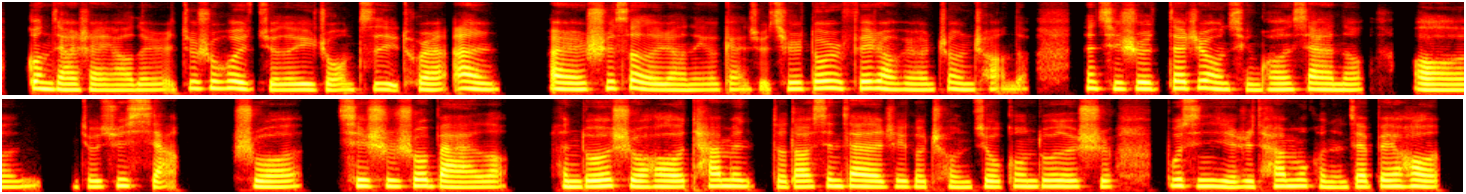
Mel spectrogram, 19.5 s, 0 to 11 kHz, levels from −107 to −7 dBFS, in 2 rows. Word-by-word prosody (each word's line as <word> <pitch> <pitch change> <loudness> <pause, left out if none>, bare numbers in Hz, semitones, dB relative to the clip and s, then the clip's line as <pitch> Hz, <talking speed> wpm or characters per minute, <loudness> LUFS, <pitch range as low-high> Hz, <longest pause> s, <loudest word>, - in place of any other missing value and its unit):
更 245 -2 +3
加 205 -2 +2
闪 200 -1 -2
耀 190 0 -3
的 195 - -3
人。 200 - -6
就 245 - -3
是 250 +1 -1
会 245 -1 +3
觉 210 -3 -4
得 200 0 +1
一 200 - +3
种 195 0 -4
自 210 0 -6
己 195 - 0
突 210 - -6
然 205 0 +2
黯 235 -3 +3
黯 - - -13 0.4
然 215 0 +3
失 245 +3 -1
色 260 +1 +2
的 210 - +2
这 200 - +1
样 195 -1 -1
的 195 - -3
一 - - -6
个 200 - -5
感 210 +1 -7
觉， 215 - -9
其 - - -8
实 230 0 +2
都 250 +2 +3
是 245 - +2
非 245 +1 +1
常 225 -4 +2
非 210 - -2
常 200 0 -1
正 215 -3 -2
常 220 +1 -8
的。 - - -10 0.4
但 250 -2 -1
其 235 -1 -2
实 230 -1 +3
在 245 -1 +3
这 260 +2 0
种 225 -3 +2
情 205 -2 -5
况 210 +1 +1
下 210 -1 +1
呢， 200 0 -1 0.3
呃， 195 -1 +2
你 210 -1 -13
就 200 +1 -2
去 215 +3 -2
想 225 - -4 0.3
说， 200 0 0 0.2
其 225 - +2
实 215 -1 0
说 225 +1 +3
白 190 -3 +2
了， 190 +3 -3 0.3
很 200 -2 0
多 205 +2 +5
时 220 -1 0
候 200 0 +3
他 220 +1 +1
们 215 -2 +1
得 200 - -3
到 200 +1 +2
现 215 +1 0
在 210 -1 +5
的 200 - +3
这 200 0 -3
个 195 0 -2
成 185 -1 -4
就， 200 0 0
更 205 +1 -2
多 210 0 +1
的 205 0 +2
是 205 0 -3 0.3
不 230 -1 0
仅 215 -1 0
仅 195 -2 +1
是 200 - 0
他 215 +2 0
们 220 0 +1
可 220 - -6
能 185 0 -3
在 200 0 +1
背 210 +1 +2
后， 210 -2 +3
210 Hz, 285 characters per minute, -23 LUFS, 200-220 Hz, 0.4 s, 多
